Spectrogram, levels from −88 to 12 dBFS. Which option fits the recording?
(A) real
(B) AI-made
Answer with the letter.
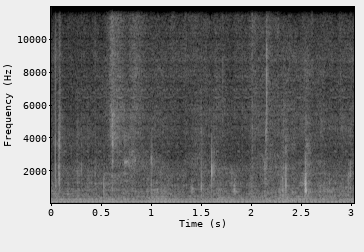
B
